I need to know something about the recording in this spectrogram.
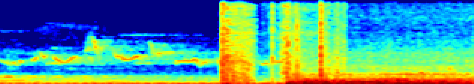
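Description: Soundtrack music dying away under a faint warbling chirp, then a sudden burst of whooshing noise about a second in that gives way to a loud low rumble.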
